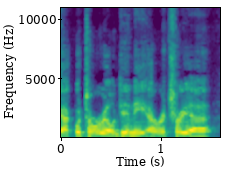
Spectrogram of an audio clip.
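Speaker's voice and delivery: normal talking voice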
